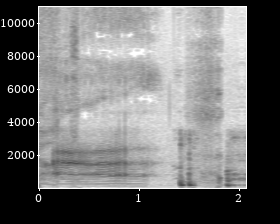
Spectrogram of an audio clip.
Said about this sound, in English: Oh, he even had it. A rim shot.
